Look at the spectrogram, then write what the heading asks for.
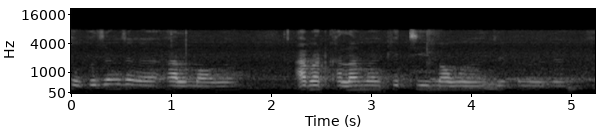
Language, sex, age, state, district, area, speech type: Bodo, female, 30-45, Assam, Kokrajhar, rural, spontaneous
